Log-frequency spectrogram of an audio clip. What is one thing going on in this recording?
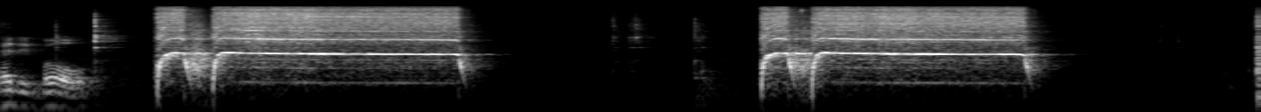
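An air ratchet whirs loudly in short bursts.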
